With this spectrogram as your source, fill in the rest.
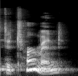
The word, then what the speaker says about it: determine: his goal he is determined to learn English determine d d t d ER deter M determ determ it deter Det determine determine determine determine stresses on the third syllable determine determine determine what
